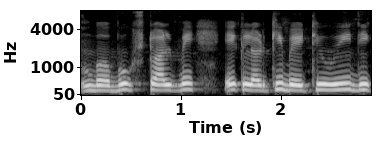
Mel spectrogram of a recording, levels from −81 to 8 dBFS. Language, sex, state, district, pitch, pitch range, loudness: Hindi, female, Chhattisgarh, Sukma, 205 Hz, 190-215 Hz, -11 LUFS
